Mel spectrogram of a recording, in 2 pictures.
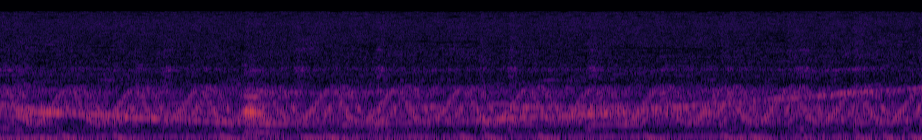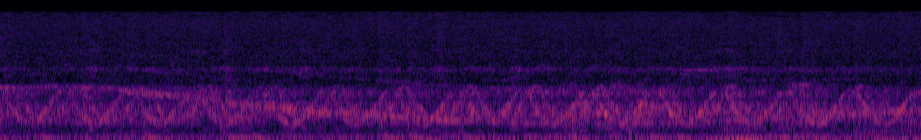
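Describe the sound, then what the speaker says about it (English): An ambulance siren wails continuously, its pitch slowly rising and falling over steady traffic rumble, moderately distant and without talk. "Where's the ambulance?"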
